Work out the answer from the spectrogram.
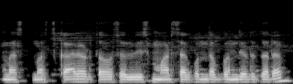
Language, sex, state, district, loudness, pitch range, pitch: Kannada, male, Karnataka, Dharwad, -15 LUFS, 115-120 Hz, 115 Hz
